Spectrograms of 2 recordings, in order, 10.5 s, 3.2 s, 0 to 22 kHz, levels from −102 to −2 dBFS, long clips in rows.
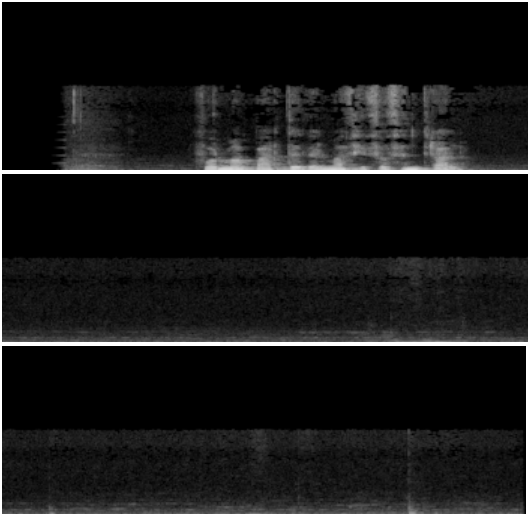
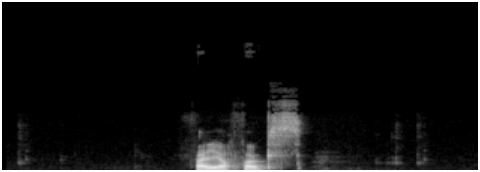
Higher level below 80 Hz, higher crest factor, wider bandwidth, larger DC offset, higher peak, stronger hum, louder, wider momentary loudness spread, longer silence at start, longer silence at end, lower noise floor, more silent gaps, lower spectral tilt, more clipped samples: first, -64 dBFS vs -76 dBFS; about the same, 20 dB vs 22 dB; first, 11.5 kHz vs 9.2 kHz; neither; second, -16 dBFS vs -4 dBFS; neither; second, -29 LUFS vs -19 LUFS; first, 29 LU vs 18 LU; about the same, 1.35 s vs 1.3 s; second, 0.75 s vs 1.2 s; second, -71 dBFS vs -85 dBFS; neither; first, -7 dB/octave vs -5.5 dB/octave; neither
